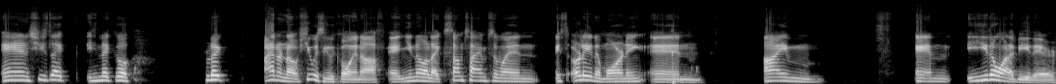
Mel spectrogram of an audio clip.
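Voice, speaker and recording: Loud and animated, a man with a fairly high pitch speaks at a moderate pace with very wide pitch swings and long, frequent pauses, the sound dry and close with no echo. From French Canadian. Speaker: podcast co-host. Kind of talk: casual chat.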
